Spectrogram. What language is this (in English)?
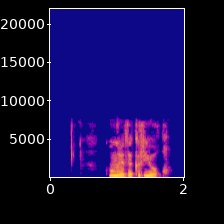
Uzbek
